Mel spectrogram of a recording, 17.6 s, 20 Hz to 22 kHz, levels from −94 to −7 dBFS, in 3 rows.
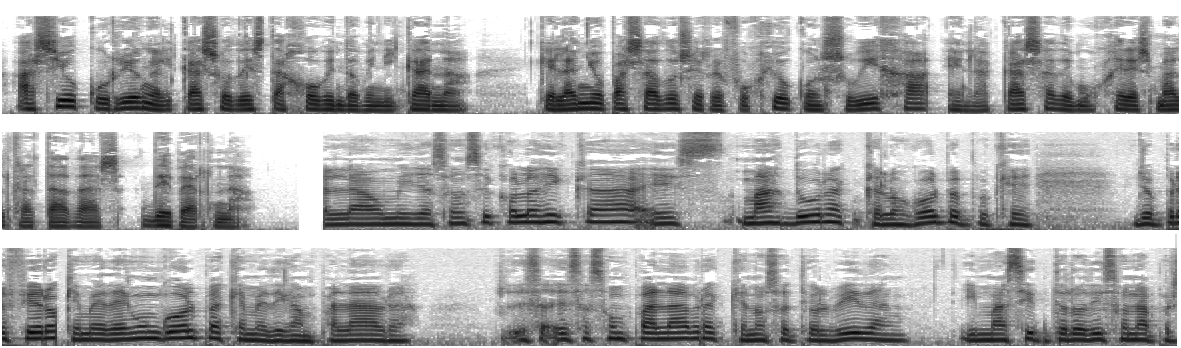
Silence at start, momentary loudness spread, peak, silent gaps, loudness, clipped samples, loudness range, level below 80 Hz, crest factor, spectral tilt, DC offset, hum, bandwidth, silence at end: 0.1 s; 8 LU; 0 dBFS; 7.37-7.50 s; -18 LUFS; under 0.1%; 3 LU; -44 dBFS; 18 dB; -5.5 dB/octave; under 0.1%; none; 14 kHz; 0 s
